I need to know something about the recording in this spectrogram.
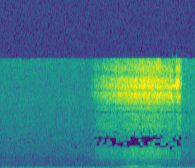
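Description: A man's audible breath: after a second of near silence, a hissing intake of air grows louder toward the end, with a faint short hum in it.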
